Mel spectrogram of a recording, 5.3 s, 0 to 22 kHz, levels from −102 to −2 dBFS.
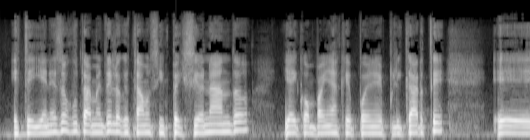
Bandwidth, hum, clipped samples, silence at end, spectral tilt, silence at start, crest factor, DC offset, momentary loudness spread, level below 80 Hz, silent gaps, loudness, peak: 14.5 kHz; none; under 0.1%; 0 s; -7 dB/octave; 0.05 s; 18 dB; under 0.1%; 5 LU; -54 dBFS; none; -18 LUFS; 0 dBFS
